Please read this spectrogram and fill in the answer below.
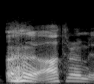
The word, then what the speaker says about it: Othram: One of the interesting things I wanted to ask you about is I believe Othram has started a database where you can voluntarily have your DNA stored there for crime solving purposes. Am I saying that right? – Yes.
